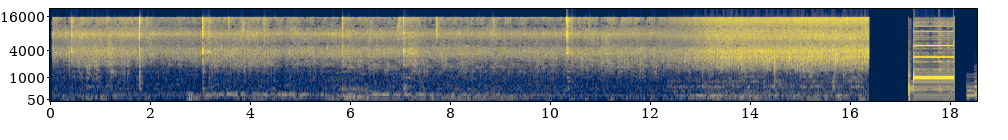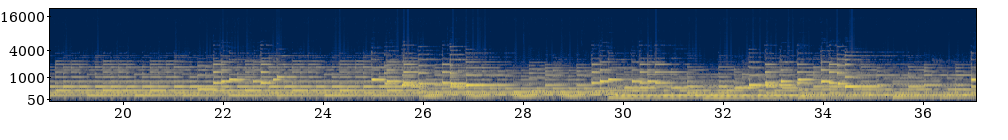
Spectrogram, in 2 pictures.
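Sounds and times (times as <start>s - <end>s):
food deep-frying in hot oil: 0.0s - 16.4s
loud electronic beep: 17.2s - 18.1s.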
